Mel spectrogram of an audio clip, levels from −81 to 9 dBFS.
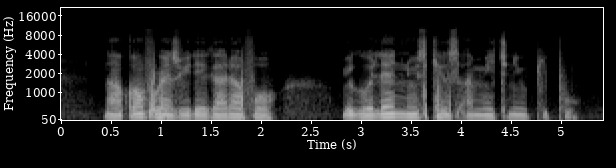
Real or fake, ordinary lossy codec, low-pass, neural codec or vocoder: real; none; 9.9 kHz; none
